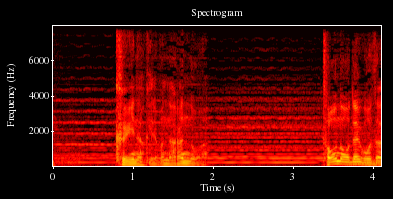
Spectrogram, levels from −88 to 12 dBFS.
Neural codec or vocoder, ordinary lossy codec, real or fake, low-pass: none; none; real; none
